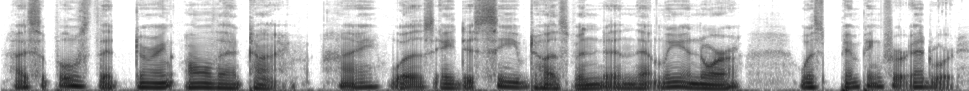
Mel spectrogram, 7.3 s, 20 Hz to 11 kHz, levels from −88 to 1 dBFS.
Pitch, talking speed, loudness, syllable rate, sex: 110 Hz, 155 wpm, -18 LUFS, 4.5 syllables/s, male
